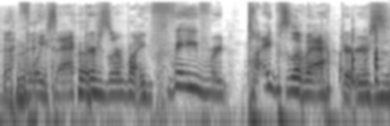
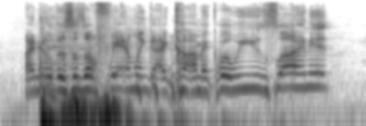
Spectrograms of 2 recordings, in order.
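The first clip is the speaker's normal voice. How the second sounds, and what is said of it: Impersonates an excited fan. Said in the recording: “This impersonation was not based on anybody real or factual.”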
